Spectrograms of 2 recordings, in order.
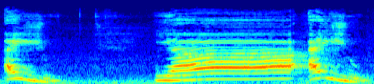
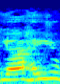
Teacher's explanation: हा की आवाज बीच में से नहीं निकलनी चाहिए।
